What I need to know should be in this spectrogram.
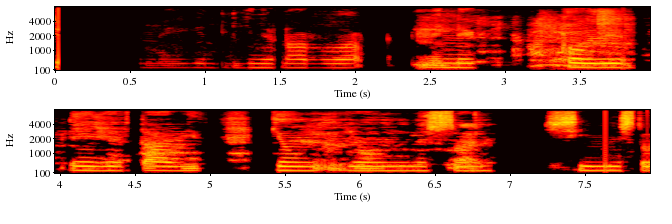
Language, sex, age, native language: Icelandic, male, 12, Icelandic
